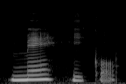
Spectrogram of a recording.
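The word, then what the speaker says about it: México: wanted it to sound so we add the accent to the vowel within the syllable that we want to stress so we want it to sound like mexico and that's why the e has the accent let's look at another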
